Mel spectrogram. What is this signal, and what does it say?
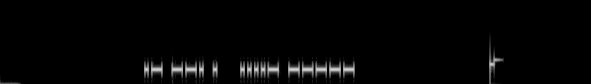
Morse code, heard as a keyed tone, about 36 wpm, 700 Hz. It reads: AGE 40
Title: Practice QSO - Exchange 3 - More Info - 35wpm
